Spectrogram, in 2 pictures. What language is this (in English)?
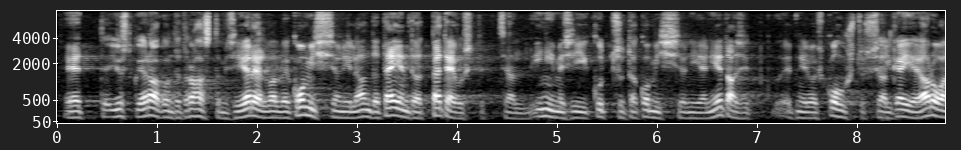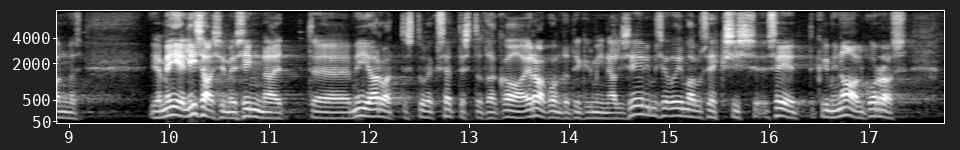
Estonian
